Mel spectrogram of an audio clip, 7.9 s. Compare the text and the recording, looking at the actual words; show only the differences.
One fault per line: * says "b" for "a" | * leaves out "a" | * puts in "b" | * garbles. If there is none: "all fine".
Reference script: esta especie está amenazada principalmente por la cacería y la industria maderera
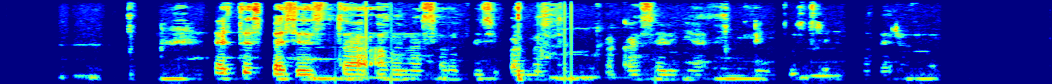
all fine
